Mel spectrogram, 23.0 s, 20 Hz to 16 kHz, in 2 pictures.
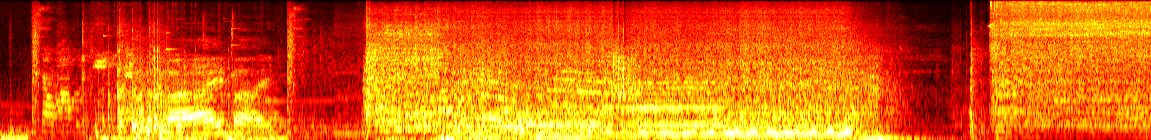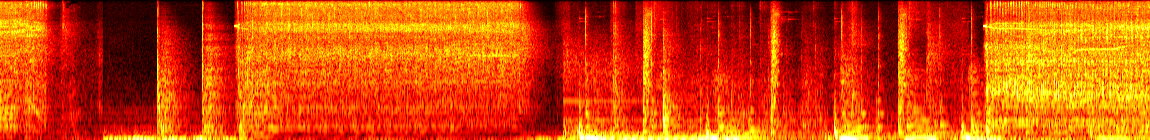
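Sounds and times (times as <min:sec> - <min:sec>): cordless drill motor spinning: 0:21.4 - 0:23.0.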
